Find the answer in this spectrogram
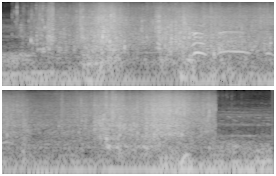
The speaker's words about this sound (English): Fins surface beside her. Sharks crowd the water. Two splash up next to her and fight.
